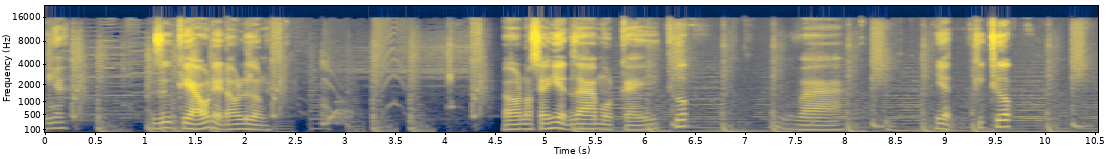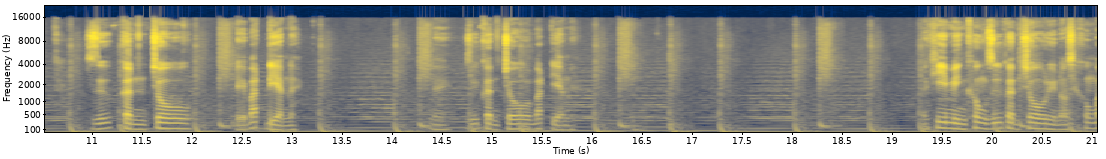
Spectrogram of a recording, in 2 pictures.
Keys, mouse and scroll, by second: 2.5-4.0 drag, 8.3 click, 10.1-11.9 drag, 13.3-21.0 drag.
